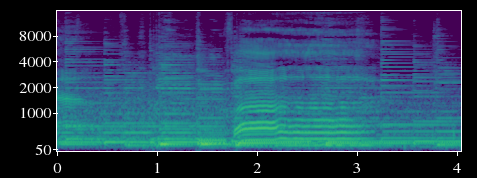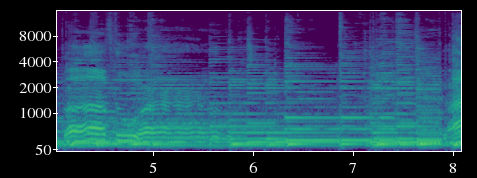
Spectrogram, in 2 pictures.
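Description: Acoustic guitar strummed in a steady chord pattern, with a man singing long held notes over it.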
